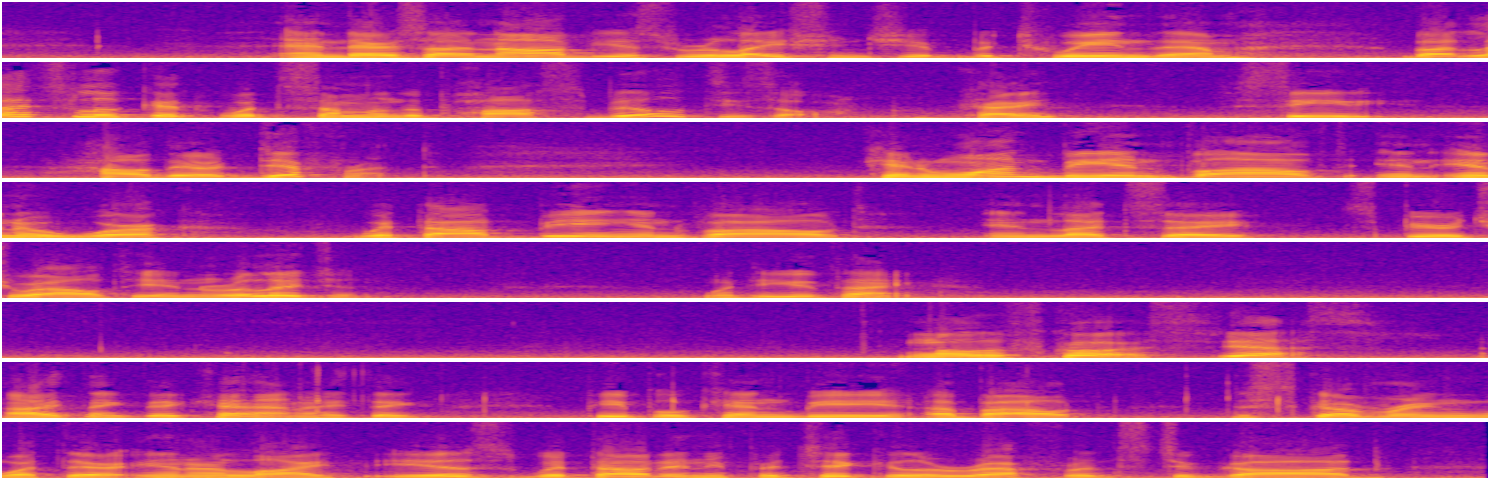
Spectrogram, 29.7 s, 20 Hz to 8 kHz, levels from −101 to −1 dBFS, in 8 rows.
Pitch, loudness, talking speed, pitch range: 140 Hz, -19 LUFS, 135 wpm, 125-160 Hz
